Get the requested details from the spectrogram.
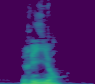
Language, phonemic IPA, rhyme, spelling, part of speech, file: French, /ʁi.jɑ̃/, -jɑ̃, riant, verb / adjective, Fr-riant.ogg
- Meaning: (verb) present participle of rire; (adjective) laughing (in the process of laughing)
